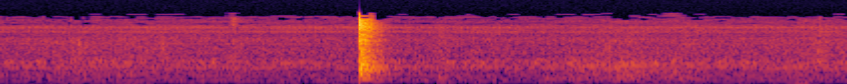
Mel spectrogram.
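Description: Faint steady hiss with a single sharp click a little under two seconds in.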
